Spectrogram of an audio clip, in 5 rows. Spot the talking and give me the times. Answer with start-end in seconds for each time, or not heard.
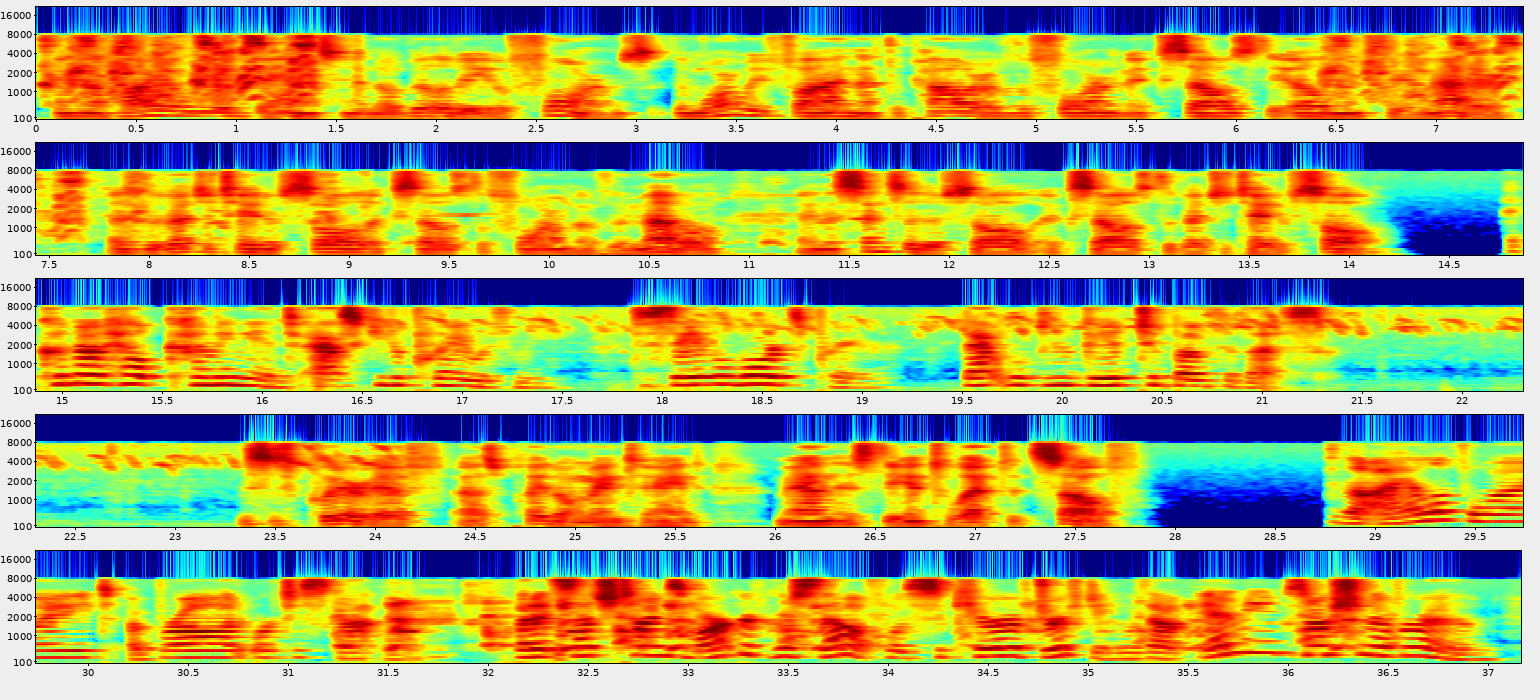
0.1-14.2, 14.8-21.3, 23.3-27.9, 28.8-37.0.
